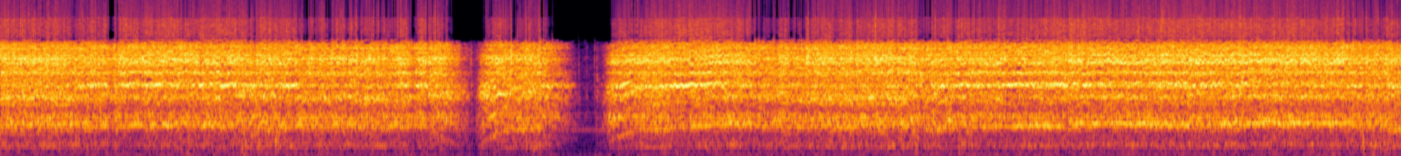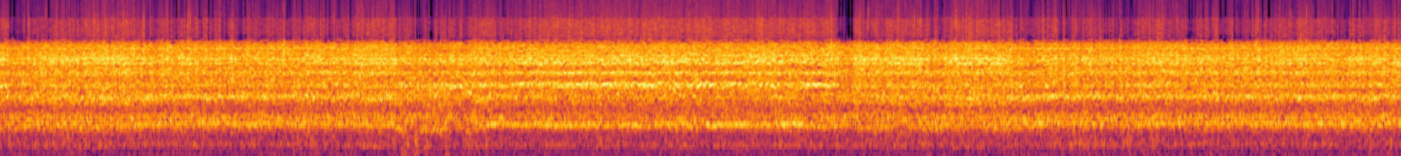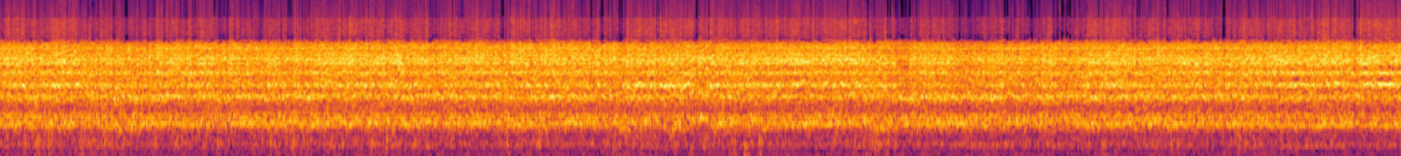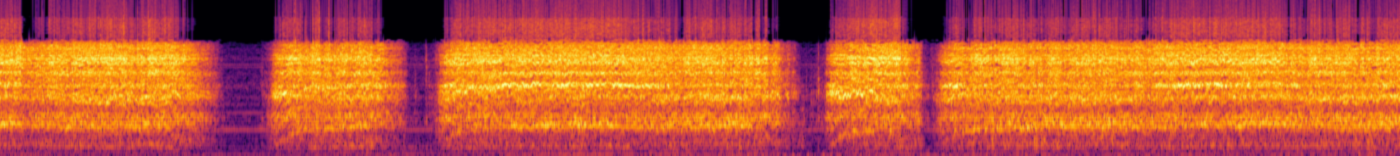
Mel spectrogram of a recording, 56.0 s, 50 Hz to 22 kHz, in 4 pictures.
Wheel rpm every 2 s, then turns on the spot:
210, 200, 100, 170, 210, 220, 220, 210, 230, 210, 210, 210, 230, 230, 230, 230, 230, 230, 230, 230, 230, 190, 90, 140, 200, 110, 200, 220.
none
